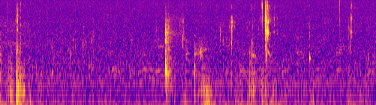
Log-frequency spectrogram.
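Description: Low room tone with a few faint, scattered clicks.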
